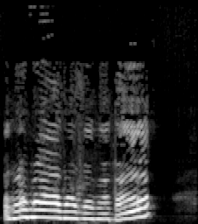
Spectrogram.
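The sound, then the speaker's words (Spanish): A person imitates the dragon Vagar whimpering with one long, whiny vocal tone that sags in pitch, then slides back up in a rising whine before cutting off. “Que ella dijo de que Vagar, y Vagar estaba como.”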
